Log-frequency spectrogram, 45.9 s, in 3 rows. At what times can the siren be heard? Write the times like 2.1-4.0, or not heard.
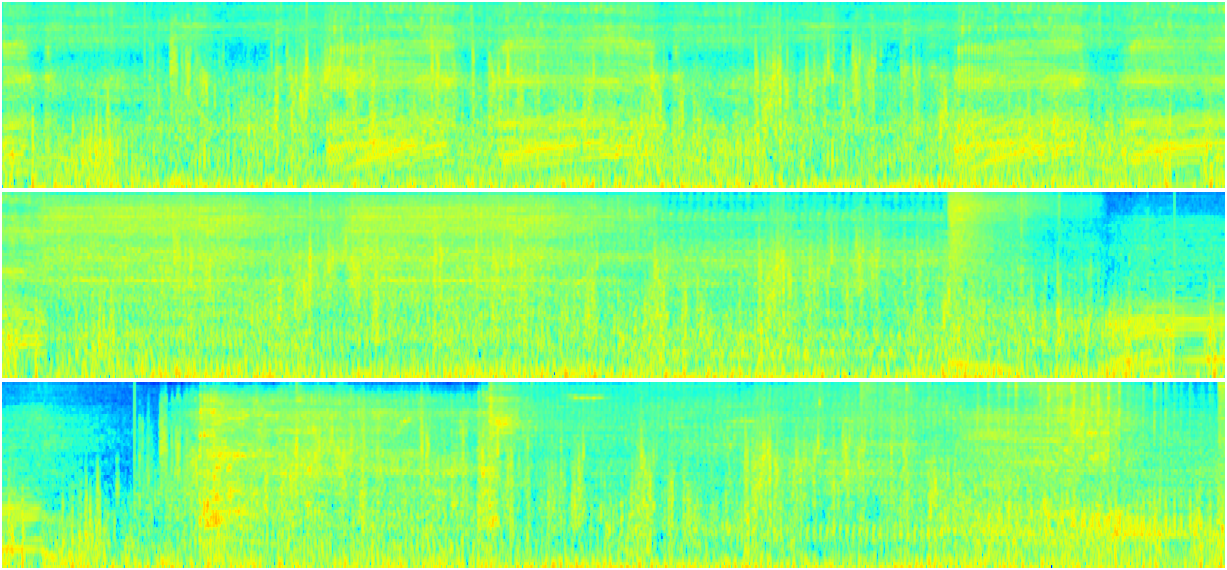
not heard.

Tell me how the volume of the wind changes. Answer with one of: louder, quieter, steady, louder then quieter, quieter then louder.
steady.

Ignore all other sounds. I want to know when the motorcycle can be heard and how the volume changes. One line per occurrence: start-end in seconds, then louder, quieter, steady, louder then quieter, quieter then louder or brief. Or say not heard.
0.0-45.8 steady.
